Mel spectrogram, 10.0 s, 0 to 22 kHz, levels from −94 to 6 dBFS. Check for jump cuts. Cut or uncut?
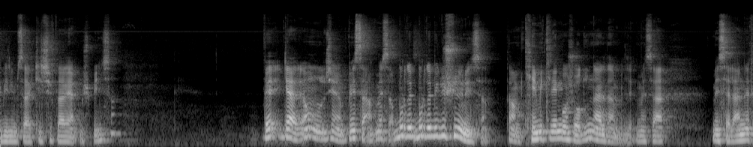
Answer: cut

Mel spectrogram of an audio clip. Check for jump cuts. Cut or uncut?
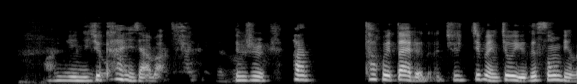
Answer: uncut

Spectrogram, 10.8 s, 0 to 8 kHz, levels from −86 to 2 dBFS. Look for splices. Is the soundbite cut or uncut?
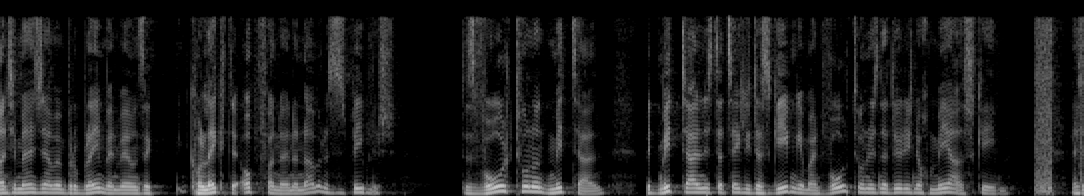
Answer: uncut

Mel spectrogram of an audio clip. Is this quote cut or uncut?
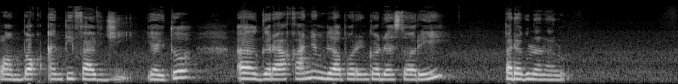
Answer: uncut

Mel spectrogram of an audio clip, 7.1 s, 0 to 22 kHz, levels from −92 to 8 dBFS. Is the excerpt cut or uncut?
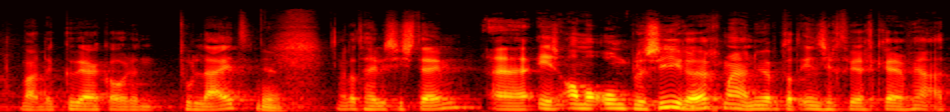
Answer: cut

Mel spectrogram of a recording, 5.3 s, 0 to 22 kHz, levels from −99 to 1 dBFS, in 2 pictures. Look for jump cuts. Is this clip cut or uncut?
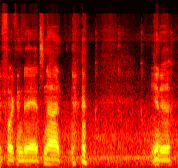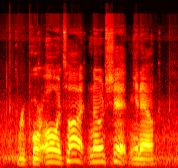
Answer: cut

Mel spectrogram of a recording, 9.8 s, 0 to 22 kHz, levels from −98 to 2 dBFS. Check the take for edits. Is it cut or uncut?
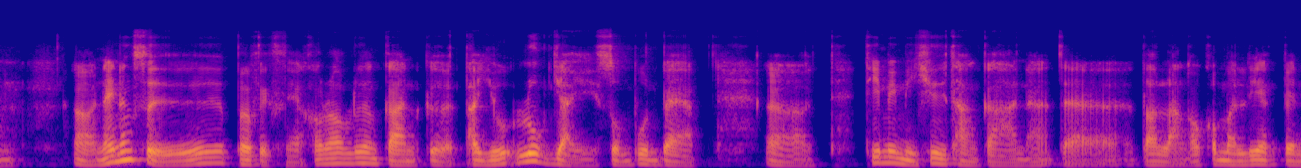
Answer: cut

